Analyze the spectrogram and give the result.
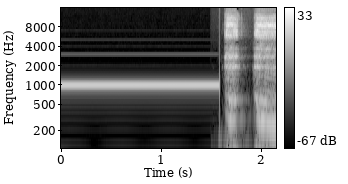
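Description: A steady, loud pure-tone bleep, the classic censor beep covering a bad word, holds for about a second and a half, then cuts off into a couple of short, rough vocal bursts like a throat sound or groan.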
